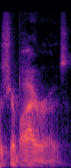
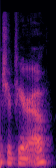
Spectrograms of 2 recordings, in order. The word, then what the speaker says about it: Shapiro: So, I am here not with Evan Shapiro, with Evan Shapyro, which uh has blown my mind that that's how it's pronounced.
